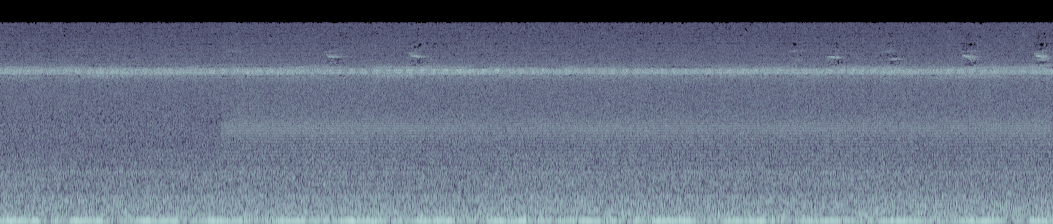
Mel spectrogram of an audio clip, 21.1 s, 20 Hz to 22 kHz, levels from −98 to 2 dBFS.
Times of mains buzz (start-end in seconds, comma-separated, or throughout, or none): 4.40-21.07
